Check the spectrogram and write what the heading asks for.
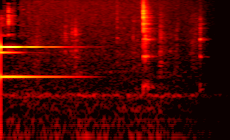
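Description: A small hard object, most likely the paintbrush, clinks against the rinse cup, leaving a clear ring that fades within about a second while the brush is washed. A faint tick follows about a second and a half in.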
